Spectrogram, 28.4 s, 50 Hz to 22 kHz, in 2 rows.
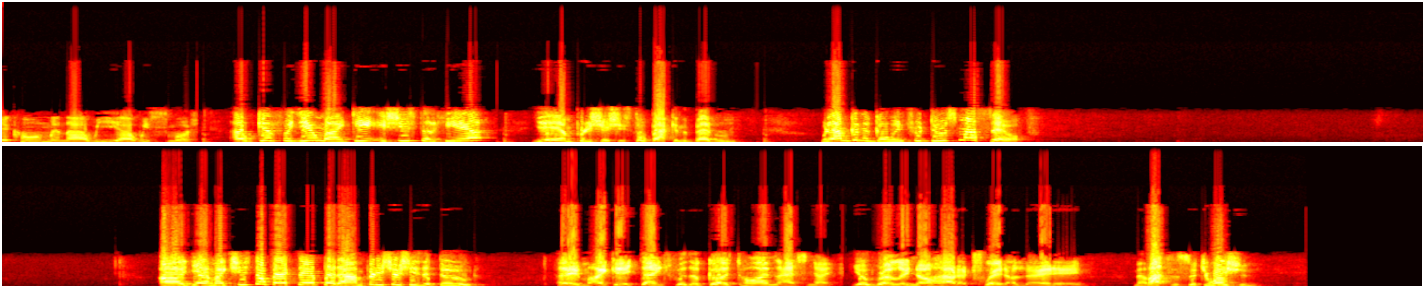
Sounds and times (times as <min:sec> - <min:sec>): Speech: 0:00.0 - 0:07.5, 0:08.2 - 0:10.4, 0:15.8 - 0:19.1, 0:19.7 - 0:26.9.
